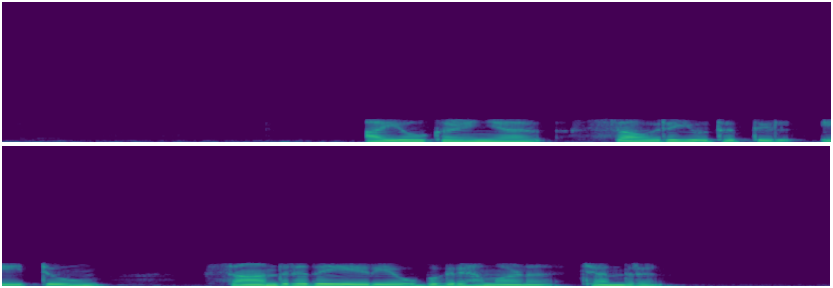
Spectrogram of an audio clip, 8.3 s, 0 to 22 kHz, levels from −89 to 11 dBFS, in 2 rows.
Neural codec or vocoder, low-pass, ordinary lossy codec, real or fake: none; 3.6 kHz; none; real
